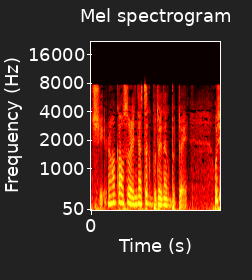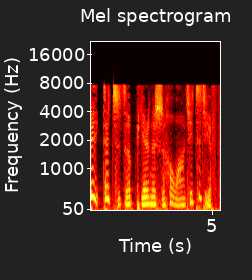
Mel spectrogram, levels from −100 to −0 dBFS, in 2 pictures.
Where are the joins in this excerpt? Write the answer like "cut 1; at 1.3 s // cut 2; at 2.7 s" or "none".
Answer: none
